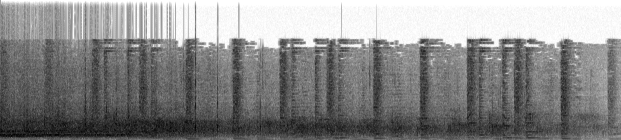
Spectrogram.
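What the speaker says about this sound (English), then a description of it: "please give a huge round of applause for Mr. Ankur Warikoo." An auditorium audience at a college event at IIT Delhi claps steadily, a dense wash of applause that stays loud throughout and fades slightly toward the end.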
